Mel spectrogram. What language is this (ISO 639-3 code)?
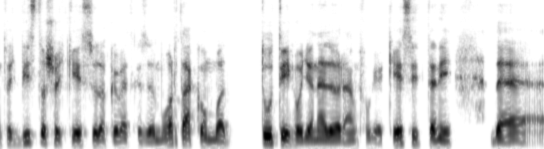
hun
